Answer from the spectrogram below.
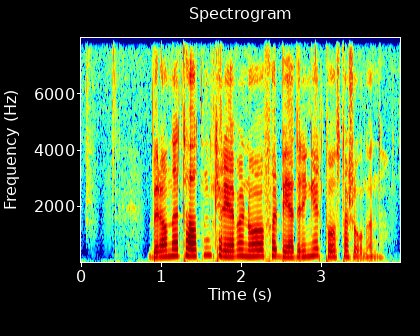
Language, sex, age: Norwegian, female, 49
